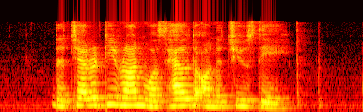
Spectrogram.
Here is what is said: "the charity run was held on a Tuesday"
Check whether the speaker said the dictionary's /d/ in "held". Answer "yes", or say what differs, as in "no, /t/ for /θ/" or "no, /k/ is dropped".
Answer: yes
